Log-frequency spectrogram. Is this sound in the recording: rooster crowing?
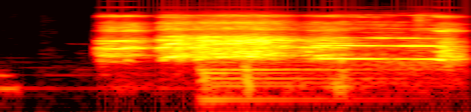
yes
